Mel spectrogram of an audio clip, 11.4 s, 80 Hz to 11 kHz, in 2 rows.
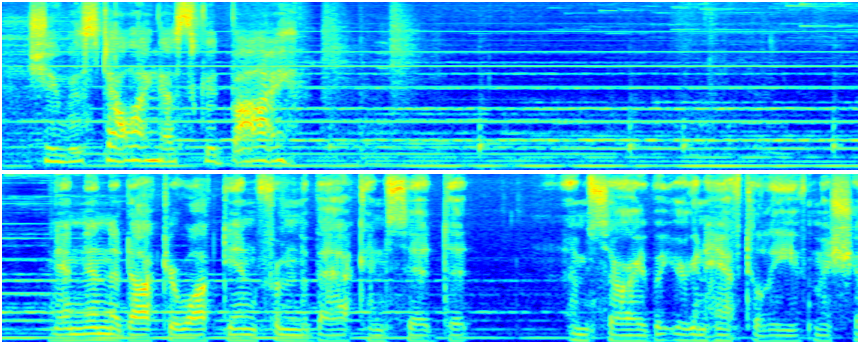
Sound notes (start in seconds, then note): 2.4 heart rate monitor beeps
